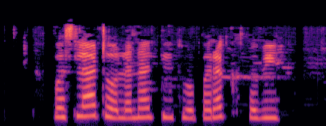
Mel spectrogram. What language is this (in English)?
Pashto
